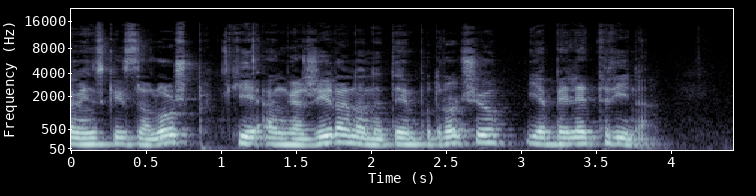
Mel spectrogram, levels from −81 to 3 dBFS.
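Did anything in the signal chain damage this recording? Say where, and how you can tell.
No, nothing in the chain audibly damaged this speech.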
